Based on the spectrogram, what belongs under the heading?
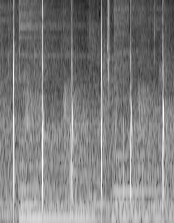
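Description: Six sharp, evenly spaced claps in a steady rhythm, about three per second, fairly faint over a low constant hum, with no talking; a church audience clapping in praise and thanks to God.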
